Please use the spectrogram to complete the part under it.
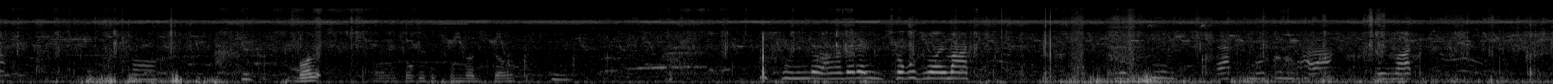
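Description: A young boy talks and calls out excitedly close by.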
